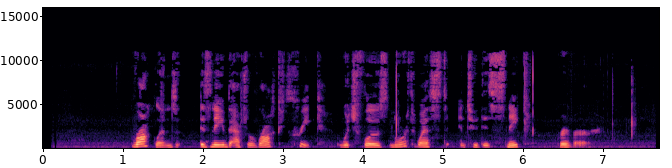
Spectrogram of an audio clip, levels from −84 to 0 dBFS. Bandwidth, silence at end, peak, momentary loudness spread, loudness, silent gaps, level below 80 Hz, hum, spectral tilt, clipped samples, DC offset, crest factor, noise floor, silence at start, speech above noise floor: 11.5 kHz; 0.9 s; -2 dBFS; 16 LU; -24 LUFS; none; -74 dBFS; none; -4.5 dB/octave; under 0.1%; under 0.1%; 22 dB; -54 dBFS; 1.1 s; 31 dB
